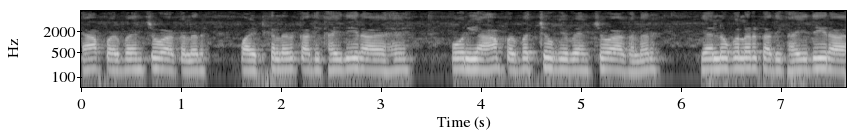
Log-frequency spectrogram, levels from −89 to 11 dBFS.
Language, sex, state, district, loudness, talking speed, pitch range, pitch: Hindi, male, Haryana, Charkhi Dadri, -15 LUFS, 210 wpm, 155-170 Hz, 160 Hz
